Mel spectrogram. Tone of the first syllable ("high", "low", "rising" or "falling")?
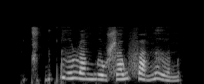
low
